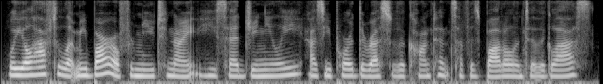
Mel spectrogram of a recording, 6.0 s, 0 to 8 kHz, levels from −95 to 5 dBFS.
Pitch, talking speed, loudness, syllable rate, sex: 200 Hz, 280 wpm, -18 LUFS, 6.1 syllables/s, female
